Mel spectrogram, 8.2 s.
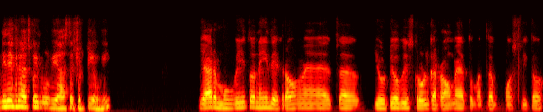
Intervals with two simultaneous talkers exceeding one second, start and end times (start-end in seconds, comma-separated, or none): none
